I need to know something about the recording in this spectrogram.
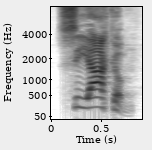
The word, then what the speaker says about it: Siakam: there is noise that Pascal siacom I had to make sure I said that properly because of our friend well this guy in Brooklyn that calls he pronounces his name differently and I don't want to pronounce it like that because well he's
